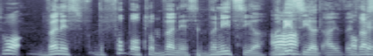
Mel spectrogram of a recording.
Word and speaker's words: Venezia: Venice, the football club Venezia. Uh-huh. Venezia, if Okay. that's how you pronounce Yeah, it, right?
